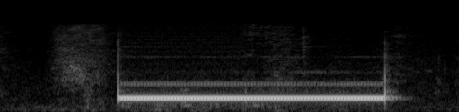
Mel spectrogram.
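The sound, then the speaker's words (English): A telephone sounds as a call is placed to a listener with a question: one steady electronic tone holds for about two seconds, preceded by a faint soft rustle. “Let's give him a ring here and see what his question is.”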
